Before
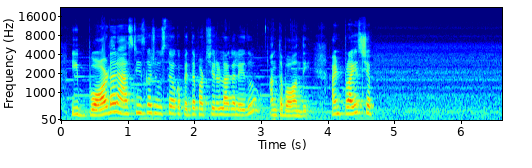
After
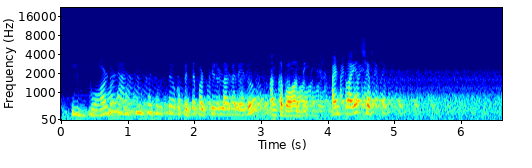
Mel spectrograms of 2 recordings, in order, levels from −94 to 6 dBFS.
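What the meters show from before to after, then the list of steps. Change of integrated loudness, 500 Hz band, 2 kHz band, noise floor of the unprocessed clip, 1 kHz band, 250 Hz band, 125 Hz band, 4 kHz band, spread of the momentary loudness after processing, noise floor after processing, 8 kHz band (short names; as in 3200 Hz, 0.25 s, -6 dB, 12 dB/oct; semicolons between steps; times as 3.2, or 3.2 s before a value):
-3.5 dB, -1.0 dB, under -20 dB, -49 dBFS, -6.5 dB, -2.5 dB, -4.5 dB, under -30 dB, 17 LU, -50 dBFS, under -35 dB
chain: split-band echo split 540 Hz, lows 0.241 s, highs 0.118 s, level -10 dB; low-pass sweep 230 Hz -> 640 Hz, 0.49–3.28; harmonic-percussive split harmonic -12 dB; gain +2 dB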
